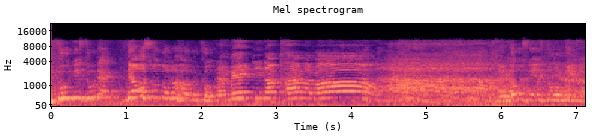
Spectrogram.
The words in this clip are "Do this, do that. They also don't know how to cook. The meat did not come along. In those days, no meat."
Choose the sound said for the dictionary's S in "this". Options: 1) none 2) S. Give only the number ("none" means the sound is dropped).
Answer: 1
